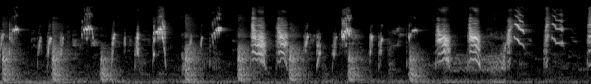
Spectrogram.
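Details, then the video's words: Young long-tailed shrike in full song for training other young birds, beginning to show mimicked phrases: a dense, continuous run of scratchy chirps and buzzy notes with almost no pauses, over a faint low hum. "masteran cendet muda"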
